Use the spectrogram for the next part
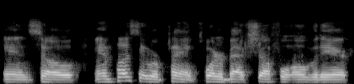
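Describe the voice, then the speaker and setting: A man's voice: medium pitch, fairly even intonation, moderate pace, mellow, dry recording. A man from the Bay Area arguing about sports in a casual, emphatic, rhythmic way, full of slang and repeating himself. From San Francisco Bay Area. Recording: dull lo-fi sound.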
